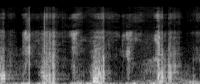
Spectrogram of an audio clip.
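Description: A mouthful of packed freezer frost being chewed close to the microphone, crunching about three times a second.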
